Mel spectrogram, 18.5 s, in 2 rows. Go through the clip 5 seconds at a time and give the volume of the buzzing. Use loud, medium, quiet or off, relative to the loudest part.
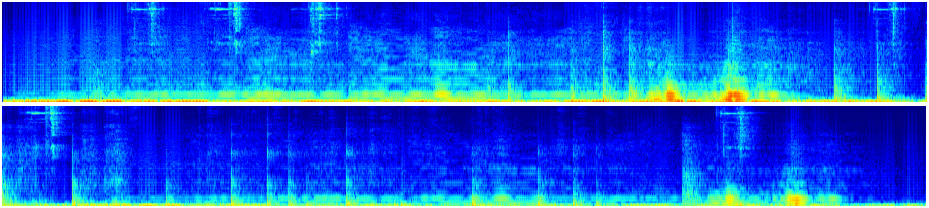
quiet, loud, quiet, medium.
